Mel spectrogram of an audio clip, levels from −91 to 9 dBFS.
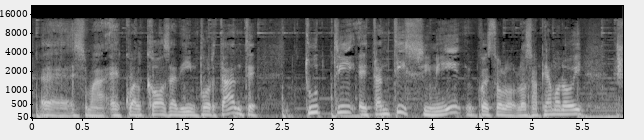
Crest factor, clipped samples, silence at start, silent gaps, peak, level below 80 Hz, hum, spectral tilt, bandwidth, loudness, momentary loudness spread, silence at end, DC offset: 10 dB; under 0.1%; 0 s; none; -6 dBFS; -32 dBFS; none; -5 dB/octave; 14 kHz; -16 LUFS; 4 LU; 0 s; under 0.1%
